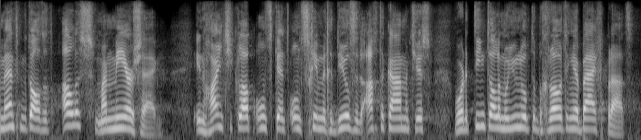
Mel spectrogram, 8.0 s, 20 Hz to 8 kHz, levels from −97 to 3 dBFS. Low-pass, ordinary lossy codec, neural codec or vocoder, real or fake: none; none; codec, 16 kHz, 2 kbps, X-Codec, HuBERT features, trained on LibriSpeech; fake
